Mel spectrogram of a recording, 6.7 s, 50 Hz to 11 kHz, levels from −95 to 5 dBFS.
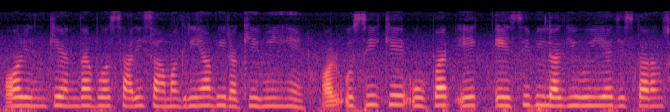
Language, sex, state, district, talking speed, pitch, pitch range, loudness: Hindi, female, Bihar, Madhepura, 205 wpm, 245 Hz, 235-250 Hz, -21 LUFS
